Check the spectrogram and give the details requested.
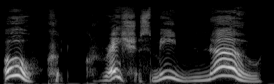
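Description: A woman acts out a very old storybook gentleman with lively, swooping intonation. He is courteous and gentle, pleading in a genteel, wheedling way. The delivery is unhurried. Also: mid-range voice, no room sound, studio quality. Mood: flustered, earnest.

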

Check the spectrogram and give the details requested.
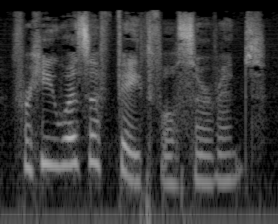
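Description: A woman's voice: on the high side, expressive, a little slow, no echo, poor audio. A woman voicing a haughty, scheming male shadow who now acts as master and speaks in commanding, old-fashioned thee-and-thou phrasing. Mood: feigning distress.

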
